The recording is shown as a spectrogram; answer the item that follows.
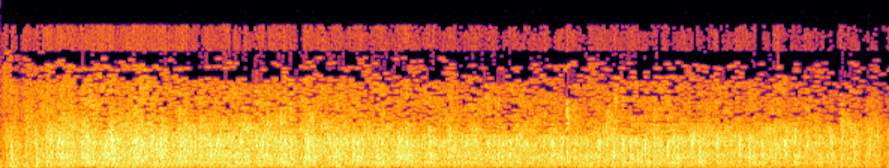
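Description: A church audience applauding to welcome a couple, with warm, dense clapping that stays loud and even for about twelve seconds without letting up.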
